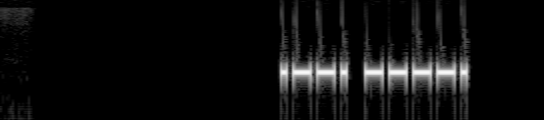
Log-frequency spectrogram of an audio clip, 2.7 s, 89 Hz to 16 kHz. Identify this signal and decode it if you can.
Morse code, heard as a keyed tone, about 41 wpm, 700 Hz. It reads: P9
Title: Single-Letter Single-Number 40wpm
